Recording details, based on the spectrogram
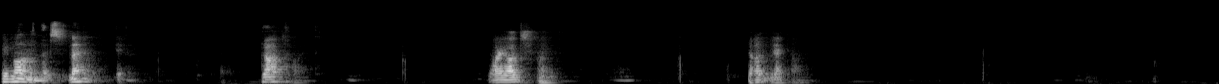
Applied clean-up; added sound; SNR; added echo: neural mask model DeepFilterNet 3.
